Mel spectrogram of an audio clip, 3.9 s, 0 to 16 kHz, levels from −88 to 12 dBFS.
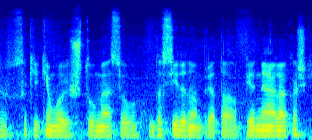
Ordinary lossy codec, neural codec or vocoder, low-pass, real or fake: AAC, 96 kbps; none; 14.4 kHz; real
